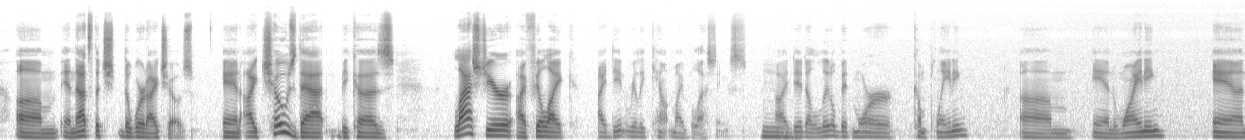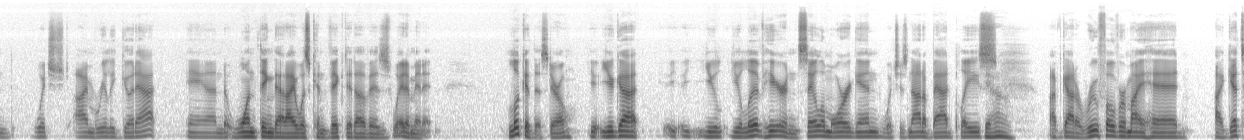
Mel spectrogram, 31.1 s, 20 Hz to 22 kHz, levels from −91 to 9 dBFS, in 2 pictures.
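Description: From 7.65 to 18.28 s, automatic gain rising: the level at the microphone dropped by about 12 dB as the talker moved back from the microphone at around 7 s, and the gain control slowly raised its gain by about 10 dB to compensate. The speech and the room noise swell together over those ten seconds instead of the speech alone coming back up.

From 24.77 to 30.27 s, automatic gain falling: the gain control judged the input too loud, or its background noise too strong, and pulled its gain down by about 4 dB over roughly five seconds. The speech starts that stretch loud and then gradually sinks, with the room noise fading down alongside it.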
